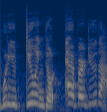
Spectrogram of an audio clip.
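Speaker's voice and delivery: put-on alarmed screaming, blurted. Retelling zookeepers stopping someone at a cage door: imitating people screaming. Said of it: "the other zookeepers are screaming at him".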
